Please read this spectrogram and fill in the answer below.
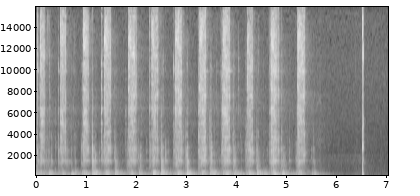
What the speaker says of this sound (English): Now tighten down the bolt with a pair of wrenches.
